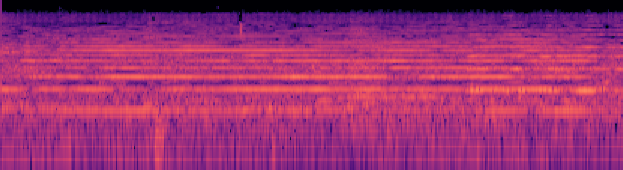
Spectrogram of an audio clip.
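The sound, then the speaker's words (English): Trucks rumble past, a loud, continuous roar of engines with a steady mechanical whine running through it, no voices over the noise. “No, that's the trucks.”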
